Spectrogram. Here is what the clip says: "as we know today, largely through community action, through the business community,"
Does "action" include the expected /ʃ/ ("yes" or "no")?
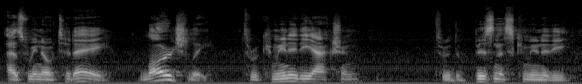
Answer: yes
